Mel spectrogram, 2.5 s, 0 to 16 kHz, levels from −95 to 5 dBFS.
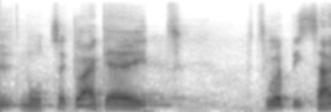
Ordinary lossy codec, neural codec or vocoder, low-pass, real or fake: none; codec, 44.1 kHz, 2.6 kbps, DAC; 14.4 kHz; fake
